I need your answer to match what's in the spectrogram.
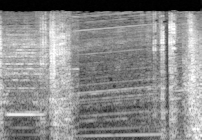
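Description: A Matlock remote-controlled office door lock runs with a steady electric motor whine, broken by a few sharp mechanical clunks as the bolt shifts. No voices are heard.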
